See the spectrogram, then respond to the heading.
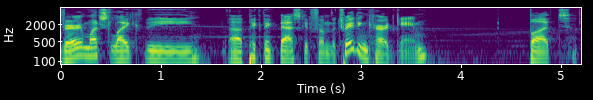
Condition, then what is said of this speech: None; typical speech.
